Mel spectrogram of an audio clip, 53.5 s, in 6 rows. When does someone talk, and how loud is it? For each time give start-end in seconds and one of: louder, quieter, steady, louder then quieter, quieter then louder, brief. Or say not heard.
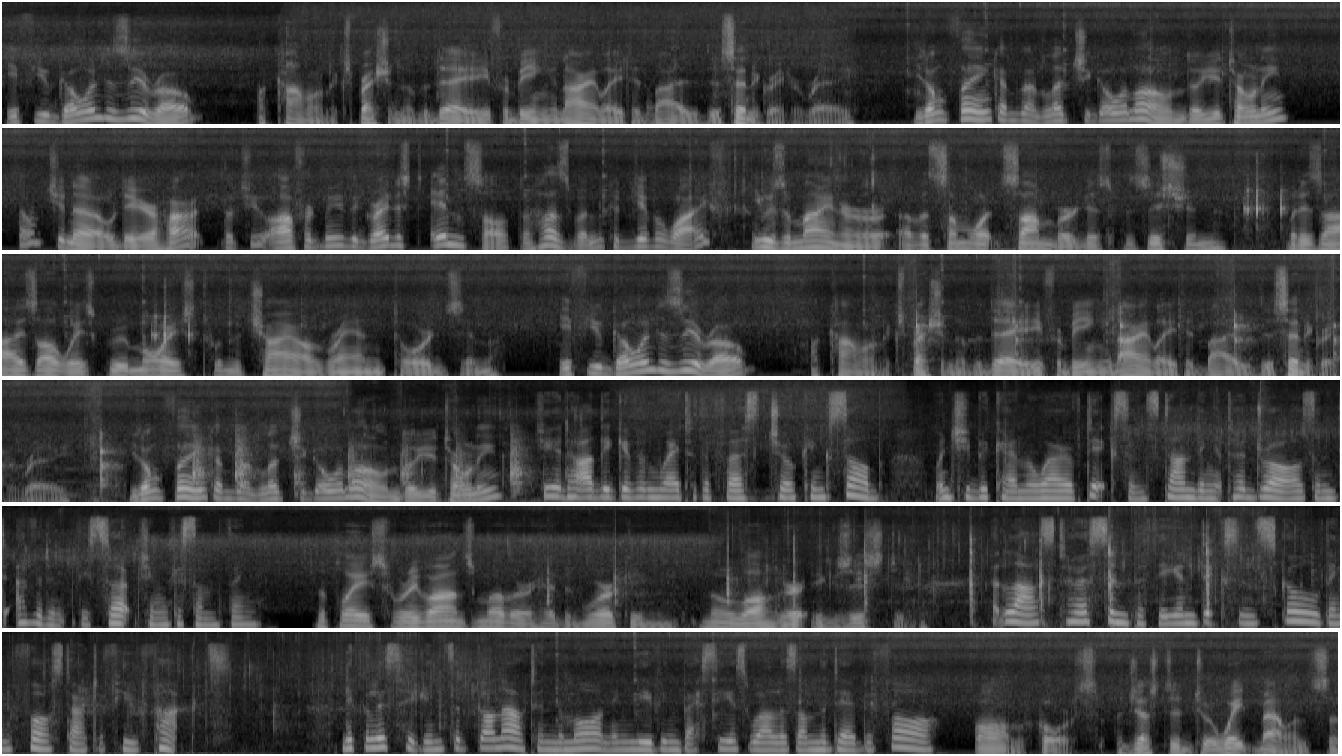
0.0-53.4 steady.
